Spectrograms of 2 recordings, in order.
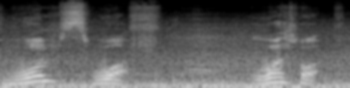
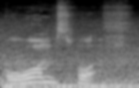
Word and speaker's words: Wandsworth: I don't know, I can't pronounce the word. It's Wandsworth. Yeah, is that the right word? I'm not pronouncing it. I think I have some speech problem today. It's Wandsworth.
